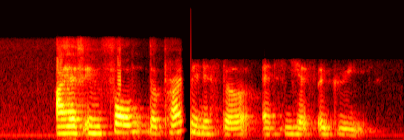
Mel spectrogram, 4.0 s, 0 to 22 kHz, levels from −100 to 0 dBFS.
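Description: From 0.57 to 0.75 s, the peaks are flattened with a harsh, crackling edge. This is likely microphone overload, driven about 4 dB past the converter's limit, with a small share of samples clipped.

At 1.02 s the level drops suddenly by about 4 dB, voice and background together. The likely cause is a microphone volume stepped down by the call software.

The microphone overload returns from 1.17 to 1.21 s, this time with roughly a tenth of samples clipped. The microphone volume is stepped down again at 1.21 s, by another 4 dB or so.

From 1.82 to 1.92 s the sound dies away into 100 ms of silence. This is a handover gap. No frames arrived while the call switched networks, so that stretch is lost.

From 1.92 s to the end there is a fallback to narrowband. Before it, the wideband HD Voice sound is full and clear. After it, everything above 4 kHz is gone, and the voice turns duller and rougher. 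This fits a move from AMR-WB at 23.85 kbit/s to AMR-NB at 12.2 kbit/s.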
